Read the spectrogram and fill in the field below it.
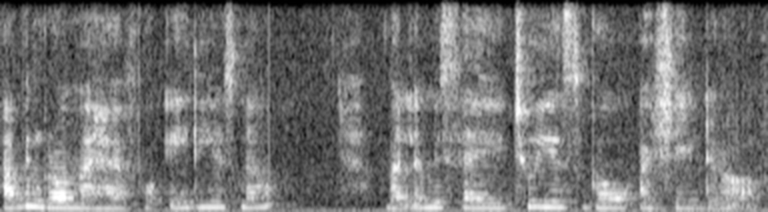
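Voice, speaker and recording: A woman with an East African accent hosts an informal livestream in a relaxed, slightly low voice. She talks conversationally, as if answering people in a chat. The room adds a clear echo around her words. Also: moderate pace. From South Sudan, grew up in Kenya. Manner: informal, switches between English and Swahili. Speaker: host of a hair channel. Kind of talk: casual livestream chat answering viewer questions. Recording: roomy echo, faint background noise.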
